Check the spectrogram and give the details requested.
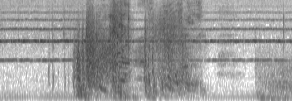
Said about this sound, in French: Monsieur Bergamote Monsieur Bergamote Il ne répond pas. Enfonçons la porte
